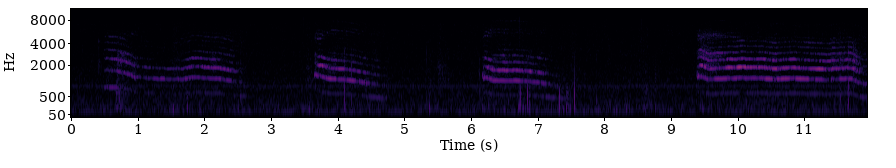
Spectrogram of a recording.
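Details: Cats in a friendly fight that began with slaps to the nose, giving four long, drawn-out harmonic meows with wavering, slightly falling pitch, each lasting one to two seconds, separated by short pauses and light bumping noises indoors.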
